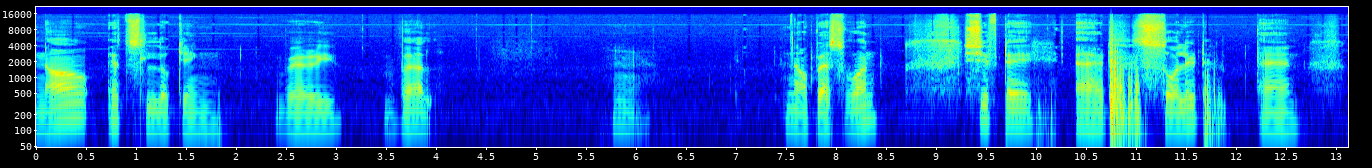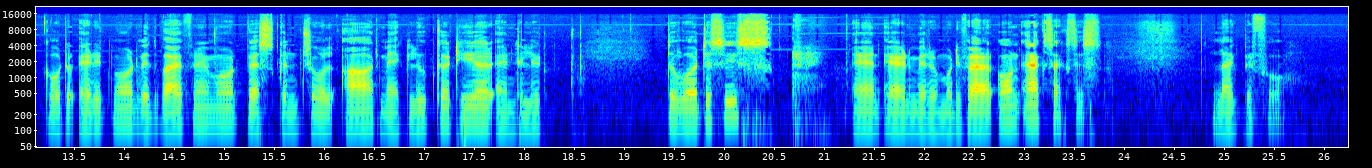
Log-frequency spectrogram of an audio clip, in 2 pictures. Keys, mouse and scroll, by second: 3.3-4.1 scroll down 2, 4.1 click, 5.0-5.9 scroll down 2, 5.9 click, 7.4 KP_1, 8.9 shift+a, 12.0 Tab, 13.4 click, 14.1 click, 15.0 ctrl+r, 17.0 click, 18.2 Delete, 19.5 Tab, 20.3-23.3 drag, 24.2 scroll up 1.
